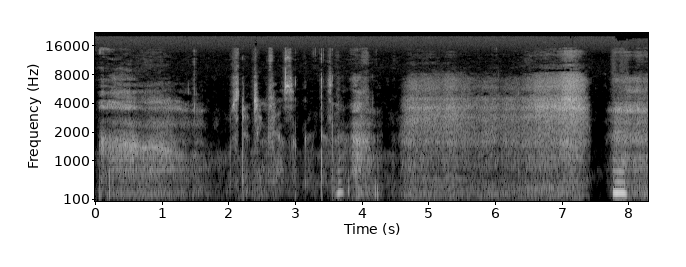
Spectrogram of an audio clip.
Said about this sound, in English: So does deep breathing.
